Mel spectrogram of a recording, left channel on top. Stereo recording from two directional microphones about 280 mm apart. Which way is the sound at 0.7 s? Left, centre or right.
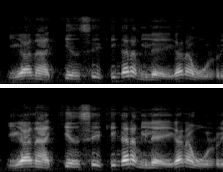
Right.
